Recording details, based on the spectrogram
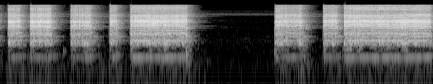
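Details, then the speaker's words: Repaired stun gun (stunner with platinum contact points), fully charged: sharp, loud crackling bursts about a second long with short gaps, strong and even; it earlier struggled, now arcs normally without heating. "So, yan naman siya, guys. Malupit ito. May lakas ito."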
